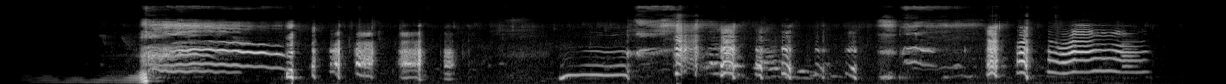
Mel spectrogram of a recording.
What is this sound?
Aukward smile
Awkward-smile bad-smile smile laughing-loud smiling fun audacity funny
audacity, Awkward-smile, bad-smile, fun, funny, laughing-loud, smile, smiling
